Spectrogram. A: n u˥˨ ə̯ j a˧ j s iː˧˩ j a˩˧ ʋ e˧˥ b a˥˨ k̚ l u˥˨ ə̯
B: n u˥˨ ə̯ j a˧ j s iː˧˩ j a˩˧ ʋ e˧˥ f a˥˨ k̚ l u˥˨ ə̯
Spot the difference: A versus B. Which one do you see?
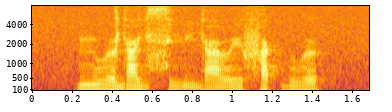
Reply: B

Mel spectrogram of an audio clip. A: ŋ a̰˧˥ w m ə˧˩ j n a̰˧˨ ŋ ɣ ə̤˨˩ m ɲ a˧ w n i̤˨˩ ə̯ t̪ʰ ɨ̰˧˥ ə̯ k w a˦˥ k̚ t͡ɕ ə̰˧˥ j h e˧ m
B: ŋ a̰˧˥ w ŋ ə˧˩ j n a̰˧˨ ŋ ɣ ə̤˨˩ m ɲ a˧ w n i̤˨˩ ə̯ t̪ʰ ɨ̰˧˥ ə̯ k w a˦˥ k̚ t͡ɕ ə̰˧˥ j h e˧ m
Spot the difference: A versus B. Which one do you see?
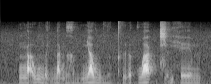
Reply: B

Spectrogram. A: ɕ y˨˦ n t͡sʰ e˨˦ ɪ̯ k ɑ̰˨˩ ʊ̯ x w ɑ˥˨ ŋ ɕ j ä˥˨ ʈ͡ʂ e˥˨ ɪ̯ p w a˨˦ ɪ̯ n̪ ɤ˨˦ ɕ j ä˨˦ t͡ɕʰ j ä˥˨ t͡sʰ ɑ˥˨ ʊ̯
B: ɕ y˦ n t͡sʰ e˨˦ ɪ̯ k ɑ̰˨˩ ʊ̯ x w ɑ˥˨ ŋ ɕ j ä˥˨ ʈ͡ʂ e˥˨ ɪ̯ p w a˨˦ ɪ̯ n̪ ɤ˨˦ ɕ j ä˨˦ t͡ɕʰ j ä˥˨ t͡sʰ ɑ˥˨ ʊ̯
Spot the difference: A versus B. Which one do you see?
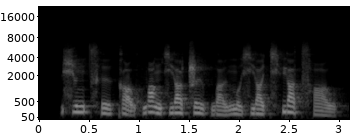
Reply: B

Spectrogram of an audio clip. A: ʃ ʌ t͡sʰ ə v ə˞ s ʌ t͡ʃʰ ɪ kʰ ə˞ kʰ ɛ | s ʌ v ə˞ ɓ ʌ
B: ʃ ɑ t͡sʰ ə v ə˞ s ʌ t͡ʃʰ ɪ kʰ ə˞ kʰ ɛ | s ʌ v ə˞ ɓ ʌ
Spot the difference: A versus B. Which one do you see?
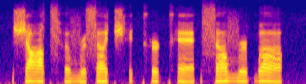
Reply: B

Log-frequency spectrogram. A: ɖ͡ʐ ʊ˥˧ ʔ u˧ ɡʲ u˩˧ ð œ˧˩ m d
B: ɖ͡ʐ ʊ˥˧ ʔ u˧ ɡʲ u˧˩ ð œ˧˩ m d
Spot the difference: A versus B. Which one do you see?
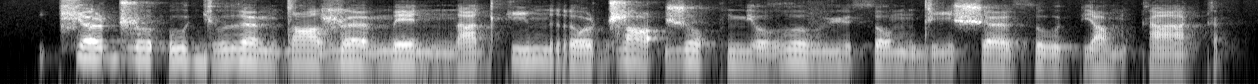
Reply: A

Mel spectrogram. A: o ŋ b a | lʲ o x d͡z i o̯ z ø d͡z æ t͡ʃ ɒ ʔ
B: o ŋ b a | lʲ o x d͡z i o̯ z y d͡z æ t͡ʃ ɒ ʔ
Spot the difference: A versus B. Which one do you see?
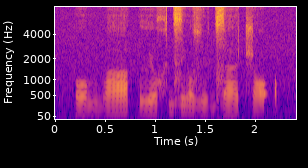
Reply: B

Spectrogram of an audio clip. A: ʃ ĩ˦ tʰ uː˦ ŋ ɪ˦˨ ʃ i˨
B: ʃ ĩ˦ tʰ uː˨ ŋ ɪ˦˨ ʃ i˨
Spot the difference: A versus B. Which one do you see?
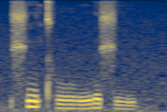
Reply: B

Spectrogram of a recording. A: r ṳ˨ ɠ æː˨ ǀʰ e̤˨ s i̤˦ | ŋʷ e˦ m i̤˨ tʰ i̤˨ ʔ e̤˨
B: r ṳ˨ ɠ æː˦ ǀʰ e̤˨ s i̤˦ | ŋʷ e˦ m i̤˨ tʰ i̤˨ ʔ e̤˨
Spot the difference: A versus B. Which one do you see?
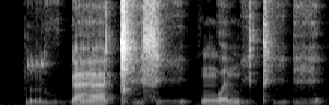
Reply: B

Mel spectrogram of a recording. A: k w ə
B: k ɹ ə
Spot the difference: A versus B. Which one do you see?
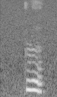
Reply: B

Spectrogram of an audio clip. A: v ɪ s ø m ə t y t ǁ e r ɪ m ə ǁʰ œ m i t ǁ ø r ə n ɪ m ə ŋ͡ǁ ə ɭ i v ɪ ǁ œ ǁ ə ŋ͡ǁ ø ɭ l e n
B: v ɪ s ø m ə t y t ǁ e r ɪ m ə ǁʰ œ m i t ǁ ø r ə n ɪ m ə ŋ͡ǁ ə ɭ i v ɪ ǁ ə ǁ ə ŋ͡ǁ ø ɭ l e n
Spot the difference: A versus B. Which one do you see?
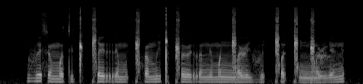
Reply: B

